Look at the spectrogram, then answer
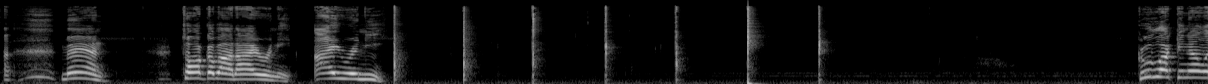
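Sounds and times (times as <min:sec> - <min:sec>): finger snaps: 0:03.9 - 0:08.4.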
